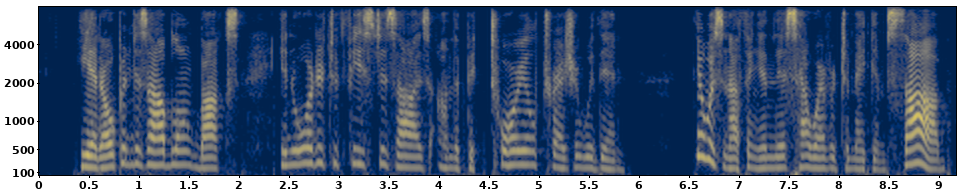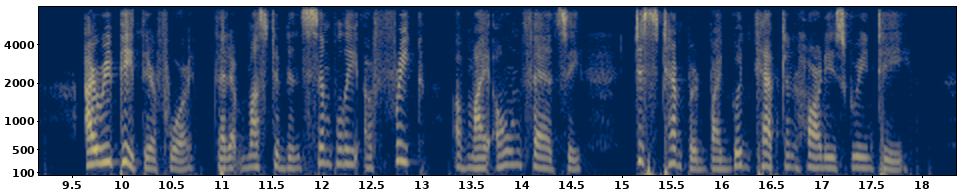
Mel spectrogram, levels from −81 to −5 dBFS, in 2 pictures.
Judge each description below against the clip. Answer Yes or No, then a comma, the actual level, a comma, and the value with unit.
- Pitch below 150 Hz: No, high, 195 Hz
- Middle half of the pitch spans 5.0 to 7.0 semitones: Yes, average, 5.3 semitones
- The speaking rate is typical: Yes, average, 160 wpm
